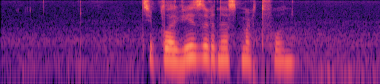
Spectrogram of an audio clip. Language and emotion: Russian, neutral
